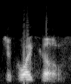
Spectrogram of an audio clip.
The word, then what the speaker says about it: Tiocuyco: He spells Cicoico, T-I-O-C-U-Y-C-O. But that's how do you pronounce it? He said Cicoico. So that's the way we'll say it.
